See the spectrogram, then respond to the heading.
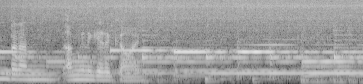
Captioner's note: water running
